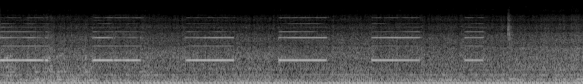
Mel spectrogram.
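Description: A truck's reversing alarm beeps steadily.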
